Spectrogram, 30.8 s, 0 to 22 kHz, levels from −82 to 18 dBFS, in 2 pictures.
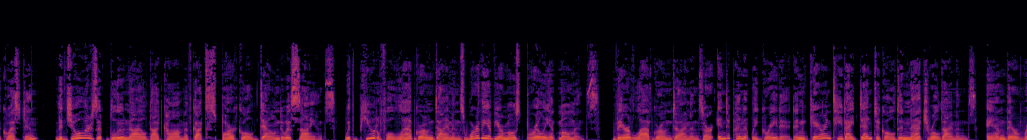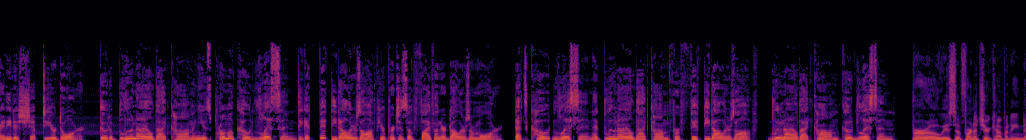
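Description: Right after "identical to natural diamonds", from 14.88 to 18.41 s, there's timecode bleed: a faint chirpy warble flipping near 1 and 2 kHz, which fits 30-frame code leaking from a neighbouring line.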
